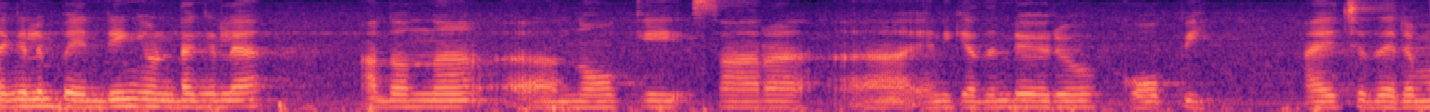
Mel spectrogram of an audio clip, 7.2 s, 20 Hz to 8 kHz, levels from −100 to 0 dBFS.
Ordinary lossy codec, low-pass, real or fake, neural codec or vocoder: none; none; real; none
